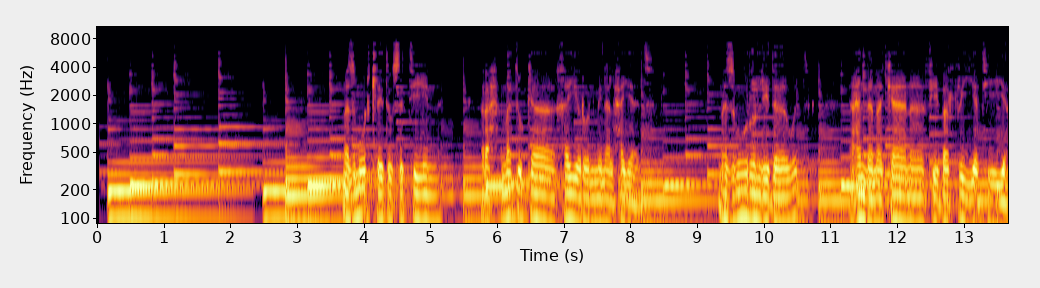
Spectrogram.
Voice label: Arabic Psalm Zaboor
